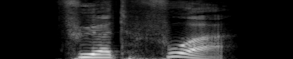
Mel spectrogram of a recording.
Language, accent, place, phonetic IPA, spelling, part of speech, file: German, Germany, Berlin, [ˌfyːɐ̯t ˈfoːɐ̯], führt vor, verb, De-führt vor.ogg
- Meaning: inflection of vorführen: 1. second-person plural present 2. third-person singular present 3. plural imperative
